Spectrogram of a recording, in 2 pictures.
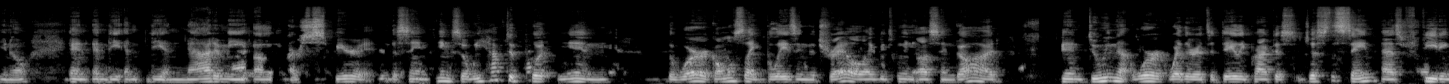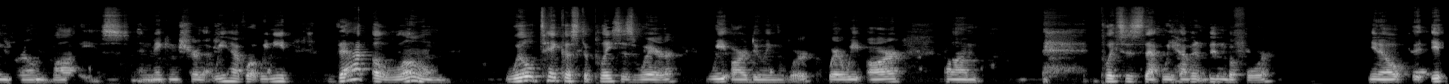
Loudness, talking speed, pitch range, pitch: -23 LUFS, 175 wpm, 115-140 Hz, 125 Hz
